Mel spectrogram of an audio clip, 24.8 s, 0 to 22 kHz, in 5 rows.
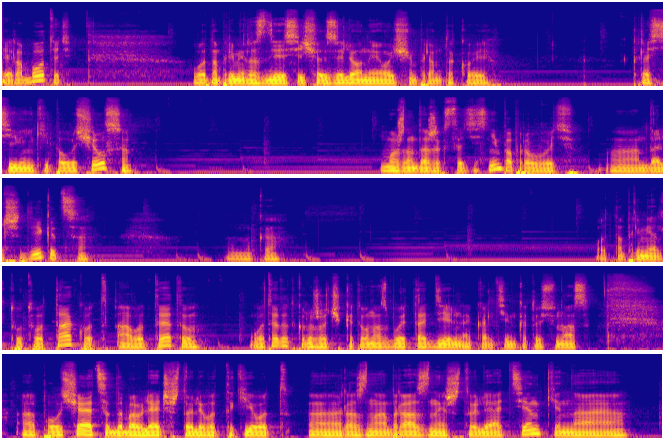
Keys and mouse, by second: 1.0 click, 2.2-4.6 drag, 5.7 ctrl+z, 6.0-7.3 drag, 7.7-8.9 drag, 8.7 c, 9.8-10.8 drag, 15.8 click, 16.3 click, 16.7 click, 17.5 click, 17.6 click, 18.5 click, 19.1-21.1 middle drag, 22.3-24.7 middle drag.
